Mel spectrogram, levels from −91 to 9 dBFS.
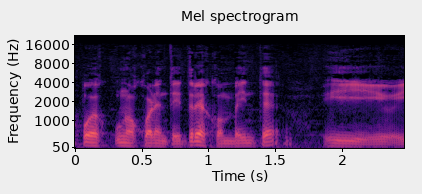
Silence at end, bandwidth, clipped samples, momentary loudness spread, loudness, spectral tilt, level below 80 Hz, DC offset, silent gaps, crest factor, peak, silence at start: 0 s; 16.5 kHz; under 0.1%; 6 LU; -32 LUFS; -4.5 dB/octave; -64 dBFS; under 0.1%; none; 20 dB; -12 dBFS; 0 s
